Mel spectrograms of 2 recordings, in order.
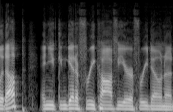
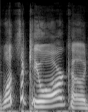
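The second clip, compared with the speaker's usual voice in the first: higher, puzzled mock voice; confused old customer; 6 semitones higher, 4 dB louder than usual. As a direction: play the lost customer who doesn't get it. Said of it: "They're like".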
